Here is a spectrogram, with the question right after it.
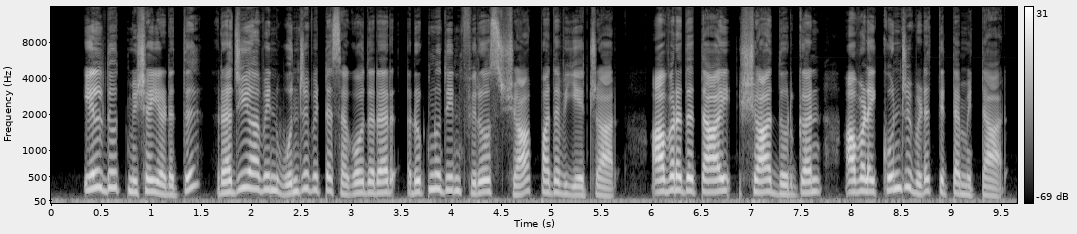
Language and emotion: Tamil, neutral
